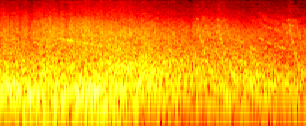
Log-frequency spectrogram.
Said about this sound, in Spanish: Hay disparos láser por todos lados, explosiones, aparecen los soldados del imperio que avanzan sobre la tripulación.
